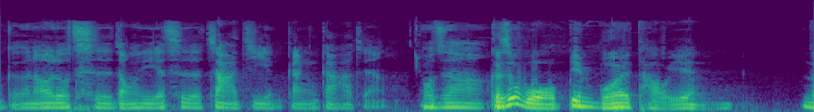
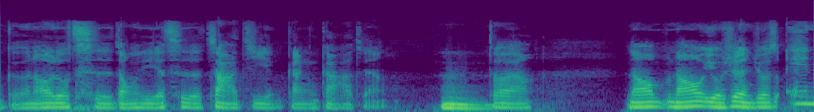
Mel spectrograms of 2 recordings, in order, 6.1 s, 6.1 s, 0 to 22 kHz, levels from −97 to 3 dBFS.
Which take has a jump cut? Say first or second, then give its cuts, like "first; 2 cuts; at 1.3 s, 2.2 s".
first; 1 cut; at 3.1 s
